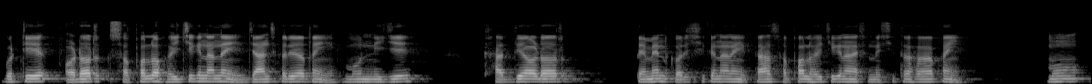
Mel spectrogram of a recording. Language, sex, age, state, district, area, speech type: Odia, male, 18-30, Odisha, Subarnapur, urban, spontaneous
